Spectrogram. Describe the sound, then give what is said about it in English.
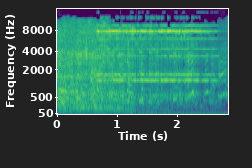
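A telephone rings for a call from a car phone: a bright electronic ring over dense, noisy background sound, with voices mixed in. “Hello? It's Kelly on her car phone, Dad.”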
